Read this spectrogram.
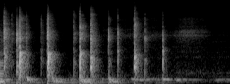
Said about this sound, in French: Yes, yes, yes. Il n'y a personne qui applaudit comme ça Ça s'entend, hein C'était bien.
